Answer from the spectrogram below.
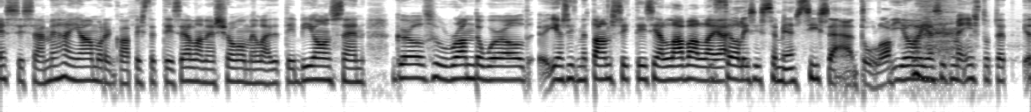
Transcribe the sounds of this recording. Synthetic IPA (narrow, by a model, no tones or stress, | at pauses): esːisːæːmehæjɑːmuɾiŋkɑːppist̪et̪ːiːselːɑnenʃoumelɑit̪et̪ːiːbionsːenɡɜːlshurɑnðəwɜːldjɑsit̪met̪ɑnsːit̪ːiːsiɛllɑʋɑlːɑjɑseolisissemːojænsisæ̰ːnt̪ulojoːjɑsit̪meist̪ut̪ːiet̪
